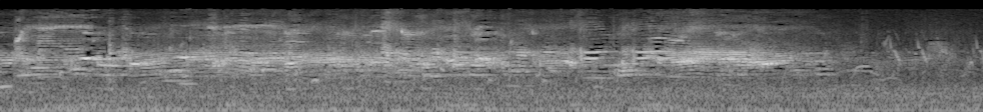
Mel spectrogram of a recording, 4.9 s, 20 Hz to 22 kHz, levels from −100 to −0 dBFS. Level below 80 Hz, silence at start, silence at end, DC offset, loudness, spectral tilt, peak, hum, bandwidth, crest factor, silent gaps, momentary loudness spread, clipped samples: -50 dBFS; 0 s; 0 s; under 0.1%; -21 LUFS; 0.5 dB/octave; -8 dBFS; none; 16.5 kHz; 16 dB; none; 17 LU; under 0.1%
